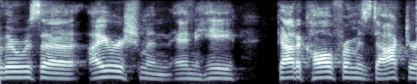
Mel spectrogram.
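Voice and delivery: ordinary delivery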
